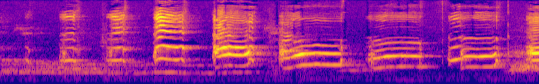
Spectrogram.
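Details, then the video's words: Young wolf pups give a rapid run of short, wavering howl-yelps in close succession. The notes rise and then bend down, about two per second, with a few higher squeaks mixed in. "Baby Wolf Pups Howling"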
